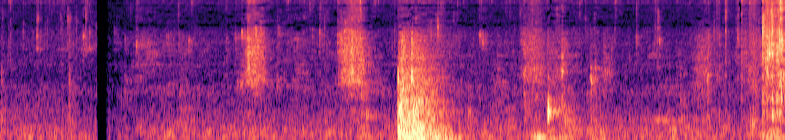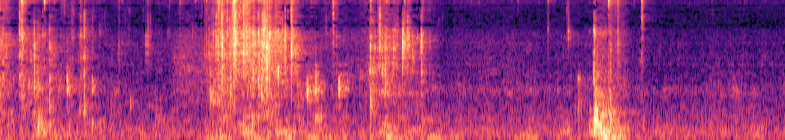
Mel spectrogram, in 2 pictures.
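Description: Diced potatoes tipped from a plastic colander into a pot of broth: a sharp thump about two seconds in, then scattered knocks and a cluster of splashes around five seconds in as the cubes drop into the liquid.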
